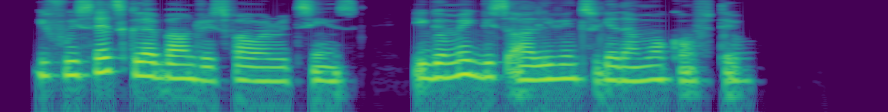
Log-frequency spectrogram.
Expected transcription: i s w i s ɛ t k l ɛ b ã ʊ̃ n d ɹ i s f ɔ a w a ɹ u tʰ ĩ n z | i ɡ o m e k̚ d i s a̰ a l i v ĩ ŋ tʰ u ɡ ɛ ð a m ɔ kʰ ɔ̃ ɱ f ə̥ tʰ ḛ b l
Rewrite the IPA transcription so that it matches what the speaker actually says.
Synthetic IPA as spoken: i f w i s ɛ t k l ɛ b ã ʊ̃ n d ɹ i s f ɔ a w a ɹ u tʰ ĩ n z | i ɡ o m e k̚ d i s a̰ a l i v ĩ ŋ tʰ u ɡ ɛ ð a m ɔ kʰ ɔ̃ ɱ f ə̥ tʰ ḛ b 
